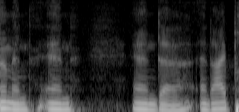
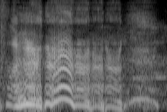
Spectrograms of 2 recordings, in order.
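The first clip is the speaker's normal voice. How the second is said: high laughing burst; demo laugh; 6 semitones higher than usual. Shown as a demonstration. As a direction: keep the laugh going. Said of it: "just laugh".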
